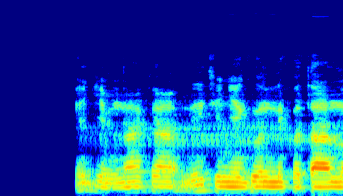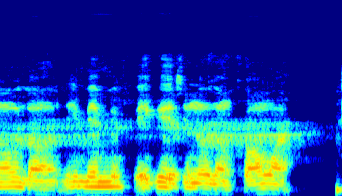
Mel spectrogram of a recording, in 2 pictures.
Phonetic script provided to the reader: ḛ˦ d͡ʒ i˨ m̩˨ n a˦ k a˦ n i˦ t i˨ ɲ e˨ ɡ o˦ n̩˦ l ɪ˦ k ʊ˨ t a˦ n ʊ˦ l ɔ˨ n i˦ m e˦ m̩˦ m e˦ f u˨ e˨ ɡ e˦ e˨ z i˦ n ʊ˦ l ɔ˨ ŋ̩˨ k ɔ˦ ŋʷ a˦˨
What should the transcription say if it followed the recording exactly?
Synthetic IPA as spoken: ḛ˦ d͡ʒ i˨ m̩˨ n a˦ k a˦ n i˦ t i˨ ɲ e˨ ɡ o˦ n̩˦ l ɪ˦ k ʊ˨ t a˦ n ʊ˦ l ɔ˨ n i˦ m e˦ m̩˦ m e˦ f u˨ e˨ ɡ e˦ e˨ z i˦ n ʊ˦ l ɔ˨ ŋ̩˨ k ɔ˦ ŋʷ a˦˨

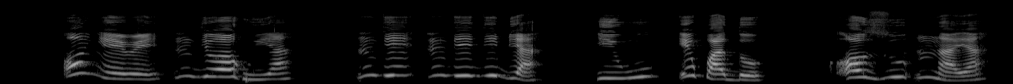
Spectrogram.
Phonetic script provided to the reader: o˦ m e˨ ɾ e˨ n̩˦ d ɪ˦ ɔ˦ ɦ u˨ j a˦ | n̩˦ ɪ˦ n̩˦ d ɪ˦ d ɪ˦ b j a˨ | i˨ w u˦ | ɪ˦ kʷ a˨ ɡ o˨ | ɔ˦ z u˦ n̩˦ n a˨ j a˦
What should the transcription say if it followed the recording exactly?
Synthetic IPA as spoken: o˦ ɲ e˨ ɾ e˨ n̩˦ d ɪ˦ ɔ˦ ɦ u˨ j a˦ | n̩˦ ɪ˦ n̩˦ d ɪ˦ d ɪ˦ b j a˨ | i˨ w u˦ | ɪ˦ kʷ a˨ d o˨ | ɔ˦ z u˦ n̩˦ n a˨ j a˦

